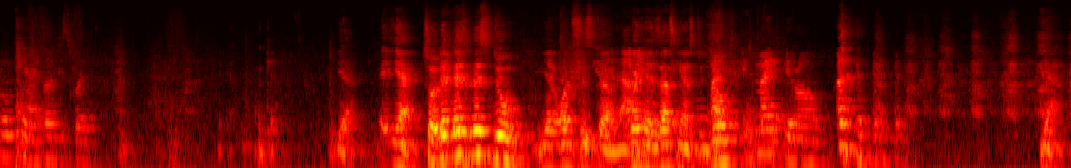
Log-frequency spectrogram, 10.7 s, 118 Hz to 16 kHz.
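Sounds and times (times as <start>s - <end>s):
speech: 3.4s - 9.2s
person imitating a dog panting: 9.0s - 10.7s.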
